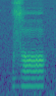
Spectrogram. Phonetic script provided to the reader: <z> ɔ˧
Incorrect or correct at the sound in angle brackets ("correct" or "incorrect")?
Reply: correct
